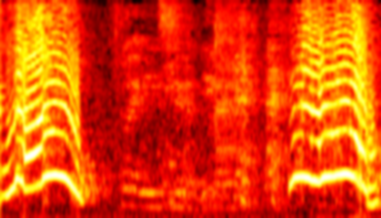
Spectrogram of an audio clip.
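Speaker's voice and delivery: very high, swooping, stressed "no". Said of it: "That voice got higher".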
